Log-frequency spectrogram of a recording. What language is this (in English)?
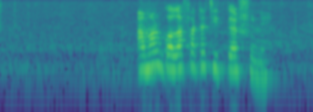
Bangla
